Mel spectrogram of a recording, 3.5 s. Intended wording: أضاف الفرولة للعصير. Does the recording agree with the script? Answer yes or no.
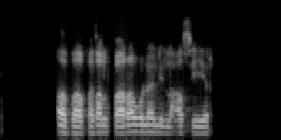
yes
